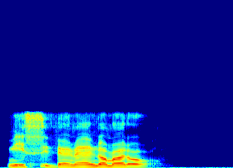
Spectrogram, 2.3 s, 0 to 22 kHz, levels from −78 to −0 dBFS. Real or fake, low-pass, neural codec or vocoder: fake; 7.2 kHz; autoencoder, 22.05 kHz, a latent of 192 numbers a frame, VITS, trained on many speakers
